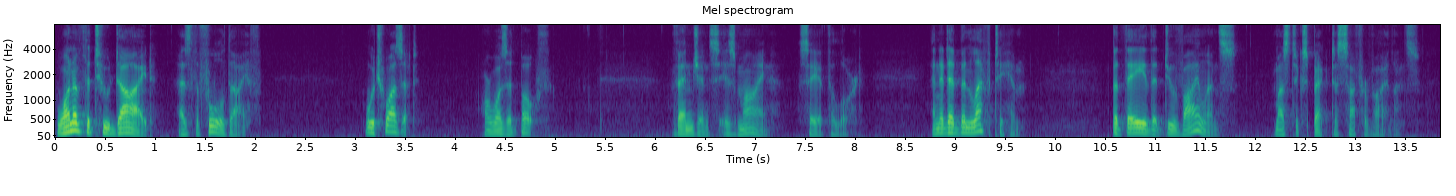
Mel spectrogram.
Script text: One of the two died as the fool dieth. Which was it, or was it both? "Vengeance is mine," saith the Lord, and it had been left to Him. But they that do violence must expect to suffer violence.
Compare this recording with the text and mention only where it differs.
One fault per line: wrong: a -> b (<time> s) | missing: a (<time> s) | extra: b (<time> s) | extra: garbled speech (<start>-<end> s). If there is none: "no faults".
no faults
